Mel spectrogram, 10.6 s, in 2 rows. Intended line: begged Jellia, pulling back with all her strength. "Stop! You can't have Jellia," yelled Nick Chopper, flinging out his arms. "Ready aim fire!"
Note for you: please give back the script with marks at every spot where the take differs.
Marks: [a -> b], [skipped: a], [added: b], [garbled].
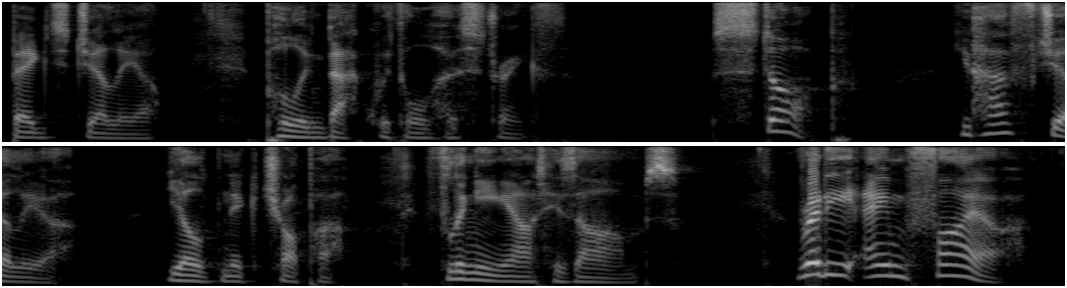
begged Jellia, pulling back with all her strength. "Stop! You [skipped: can't] have Jellia," yelled Nick Chopper, flinging out his arms. "Ready aim fire!"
